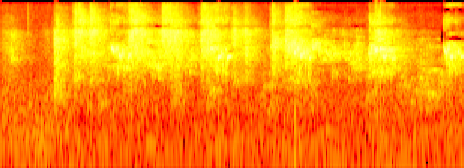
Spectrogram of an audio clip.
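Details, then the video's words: Loud, nearly unbroken harsh chatter from a male budgerigar, raspy squawks and buzzy warbles overlapping, with brief dips between phrases and a sharp final note. "Erkek muhabbet kuşu sesi"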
